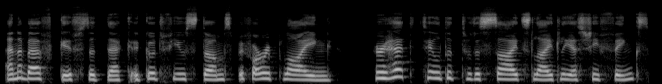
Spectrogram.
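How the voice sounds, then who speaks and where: A woman's voice: a little high, fairly even intonation, unhurried. A woman reading fan fiction aloud as a dramatic story narration.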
